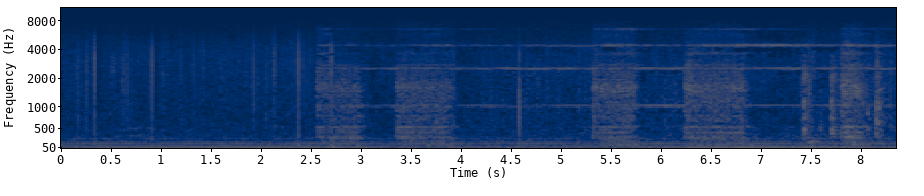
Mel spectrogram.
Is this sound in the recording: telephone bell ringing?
yes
